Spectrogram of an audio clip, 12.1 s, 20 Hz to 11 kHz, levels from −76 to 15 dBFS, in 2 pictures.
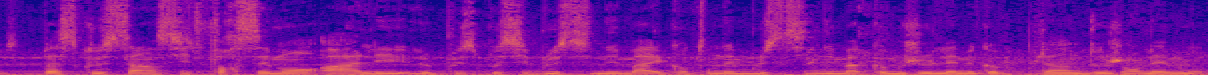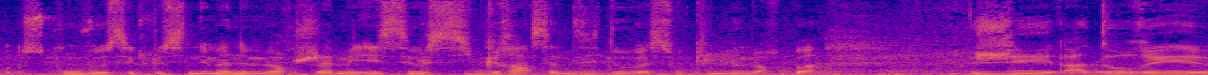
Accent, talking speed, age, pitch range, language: French, 250 wpm, 20-39, 125-155 Hz, French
